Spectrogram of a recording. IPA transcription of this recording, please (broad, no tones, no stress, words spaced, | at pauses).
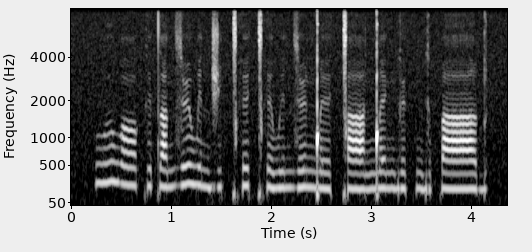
wuwɔː kɘtanzøwɪ nd͡ʒiǀʰɘǀʰɘ wɨnzøŋ͡ǃɘː ǀaːŋ͡ǃɛŋɡøkŋɡɘ paːɖ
